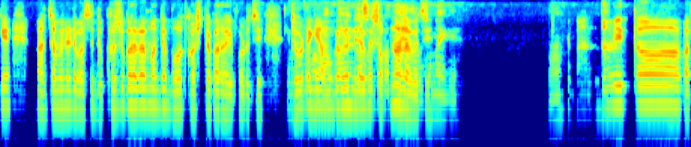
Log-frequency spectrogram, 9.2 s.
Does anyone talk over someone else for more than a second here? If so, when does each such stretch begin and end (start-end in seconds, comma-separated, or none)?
3.9-5.7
